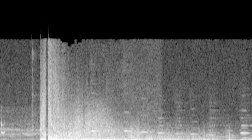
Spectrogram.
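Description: Bazooka fired in Garry's Mod: a single loud blast with a sharp onset, followed by a rumbling decay that fades over about two seconds.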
